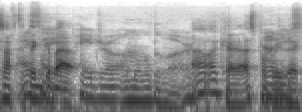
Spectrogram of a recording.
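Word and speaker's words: Almodóvar: Well, how do you say the last name? Almodovar, and I say Almodovar. I say it the way Madonna pronounces it.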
